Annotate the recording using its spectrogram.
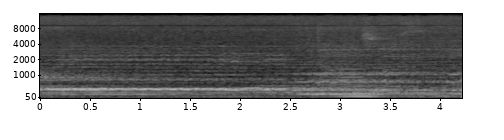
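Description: Choral vocal music with a long held note that gives way to lower notes about two and a half seconds in.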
